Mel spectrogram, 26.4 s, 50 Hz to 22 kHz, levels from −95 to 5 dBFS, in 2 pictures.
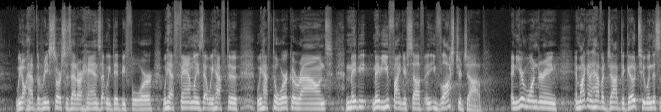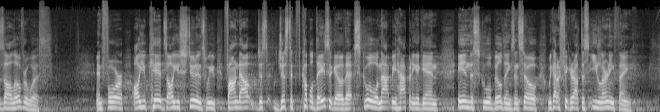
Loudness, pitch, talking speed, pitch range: -15 LUFS, 155 Hz, 205 wpm, 145-165 Hz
